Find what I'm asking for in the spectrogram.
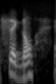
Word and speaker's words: Cygnal: And yeah, we use a company called Signal, and it's not spelled like the word signal, but it's one of these funky modern day spellings, C-Y-G-N-A-L. The company's Signal, they conduct the Civitas poll for us, and they do it in a very scientific way.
